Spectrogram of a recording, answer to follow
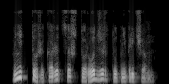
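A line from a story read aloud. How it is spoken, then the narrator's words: Quiet addition. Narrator (Russian): добавил негромко Джи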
